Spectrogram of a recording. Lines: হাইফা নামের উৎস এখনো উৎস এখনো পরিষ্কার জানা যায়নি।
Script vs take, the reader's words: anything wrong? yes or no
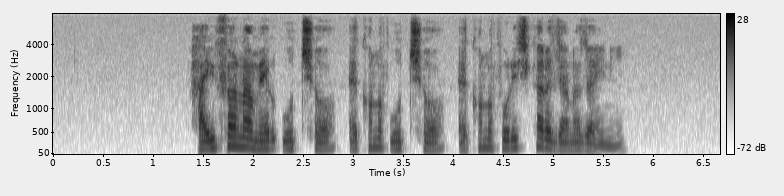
no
